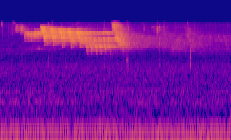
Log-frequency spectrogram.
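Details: Male Western capercaillie singing in Lithuania: a sustained high, hissing, scratchy grinding phrase of about two seconds, then near silence.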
